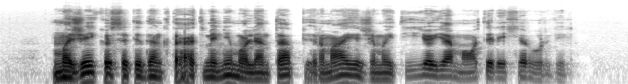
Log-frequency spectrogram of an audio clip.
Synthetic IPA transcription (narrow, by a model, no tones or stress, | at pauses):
mɐʒʲɛɪkʲʊsʲɐt̪ʲɪd̪ʲɛŋˑkt̪ɐ̰ɐ̰t̪ʲmʲɪnʲɪmoːlʲɛnt̪ɐpʲɪ̰ɾmɑːjɛʒʲɪmɐɪt̪ʲijoːjɛmoːt̪ʲɛɾʲeːxʲɛɾʊɾʲɡʲɛɪ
